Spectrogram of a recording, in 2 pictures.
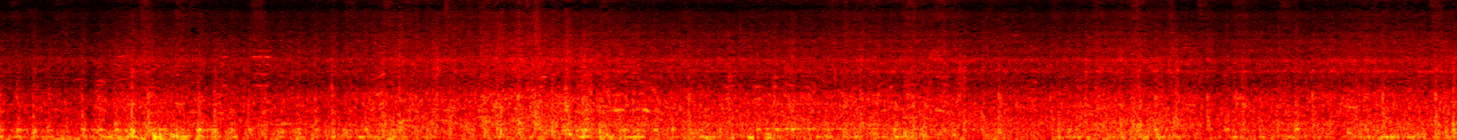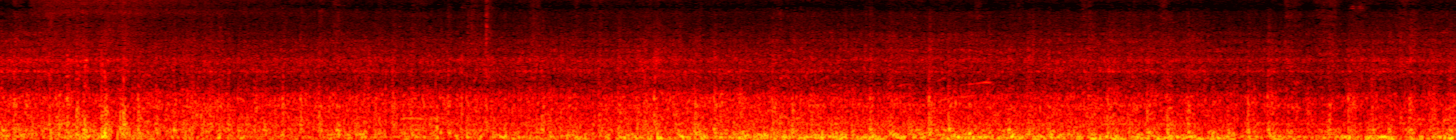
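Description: Moving passenger train heard from an open carriage window: a steady running noise of wheels clattering over the rails, with rushing air.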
